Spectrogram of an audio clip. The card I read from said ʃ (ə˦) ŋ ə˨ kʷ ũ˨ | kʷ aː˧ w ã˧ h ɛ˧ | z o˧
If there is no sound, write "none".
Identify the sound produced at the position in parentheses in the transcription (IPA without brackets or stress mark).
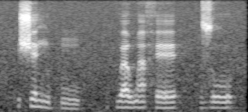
ɛ˦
